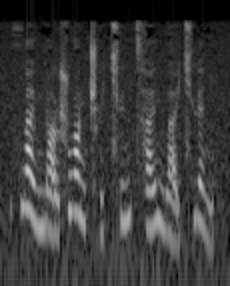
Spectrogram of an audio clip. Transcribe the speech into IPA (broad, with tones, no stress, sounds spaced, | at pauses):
f w a˥˩ ɪ̯ m j ɑ̰˨˩ ʊ̯ ʂ w ɑ˥˩ ŋ ʈ͡ʂʰ ɻ̩˩ t͡ɕʰ y˧˥ n t͡sʰ a˧˥ ɪ̯ n̪ w a̰˨˩ ɪ̯ t͡ɕʰ ɥ ɛ˥˩ n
